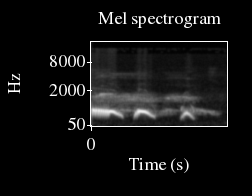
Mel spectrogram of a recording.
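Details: Female spotted dove with a thổ đồng voice, a call played to lure wild males: three loud, low coos, each gliding downward and drooping at the end, the last shorter and set apart after a pause, with soft faint tones between.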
